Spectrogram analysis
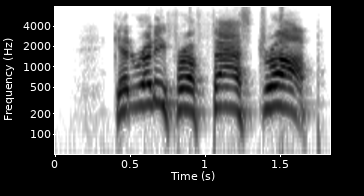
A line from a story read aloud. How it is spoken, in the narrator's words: Fred shouted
